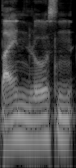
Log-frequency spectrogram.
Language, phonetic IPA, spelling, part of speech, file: German, [ˈbaɪ̯nˌloːzn̩], beinlosen, adjective, De-beinlosen.ogg
- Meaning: inflection of beinlos: 1. strong genitive masculine/neuter singular 2. weak/mixed genitive/dative all-gender singular 3. strong/weak/mixed accusative masculine singular 4. strong dative plural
